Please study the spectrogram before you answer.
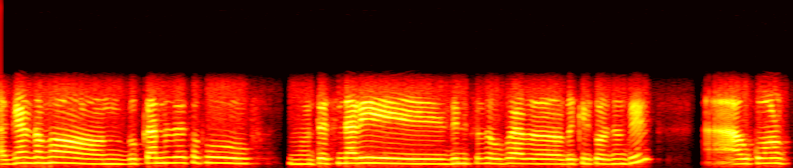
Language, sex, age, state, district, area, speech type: Odia, female, 60+, Odisha, Jharsuguda, rural, conversation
